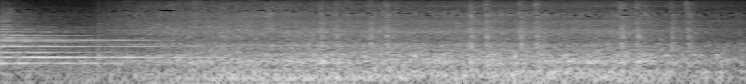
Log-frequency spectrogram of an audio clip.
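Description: A diesel locomotive's multi-note train horn trails off in the first second or two. Then a passenger train rolls past close by: a steady rumble with clicks of wheels over rail joints, fading out at the end.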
